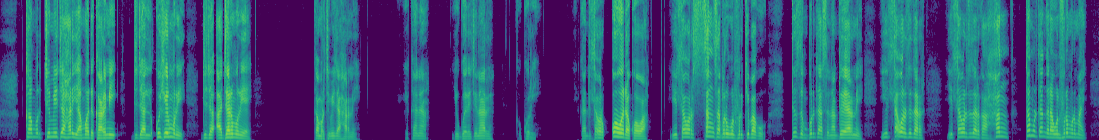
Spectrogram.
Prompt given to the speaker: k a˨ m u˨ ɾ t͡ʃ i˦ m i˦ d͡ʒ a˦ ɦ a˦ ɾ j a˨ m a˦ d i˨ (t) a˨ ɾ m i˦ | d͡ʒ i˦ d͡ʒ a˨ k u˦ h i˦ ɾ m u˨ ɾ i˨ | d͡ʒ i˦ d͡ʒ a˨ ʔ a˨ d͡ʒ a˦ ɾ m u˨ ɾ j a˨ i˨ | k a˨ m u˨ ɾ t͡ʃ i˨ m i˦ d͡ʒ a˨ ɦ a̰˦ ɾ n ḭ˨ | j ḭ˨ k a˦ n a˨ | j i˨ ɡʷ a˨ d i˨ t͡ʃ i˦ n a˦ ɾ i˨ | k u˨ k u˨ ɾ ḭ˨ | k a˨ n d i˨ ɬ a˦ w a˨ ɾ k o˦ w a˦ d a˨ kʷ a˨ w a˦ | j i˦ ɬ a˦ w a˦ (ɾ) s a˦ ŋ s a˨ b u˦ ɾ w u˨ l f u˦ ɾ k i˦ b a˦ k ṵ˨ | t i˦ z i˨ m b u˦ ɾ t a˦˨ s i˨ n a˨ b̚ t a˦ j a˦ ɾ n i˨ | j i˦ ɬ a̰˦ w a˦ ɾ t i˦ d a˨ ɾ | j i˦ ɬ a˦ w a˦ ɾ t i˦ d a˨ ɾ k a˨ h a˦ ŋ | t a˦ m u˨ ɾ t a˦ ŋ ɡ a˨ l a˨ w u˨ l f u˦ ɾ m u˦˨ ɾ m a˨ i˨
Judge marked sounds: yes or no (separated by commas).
no, yes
